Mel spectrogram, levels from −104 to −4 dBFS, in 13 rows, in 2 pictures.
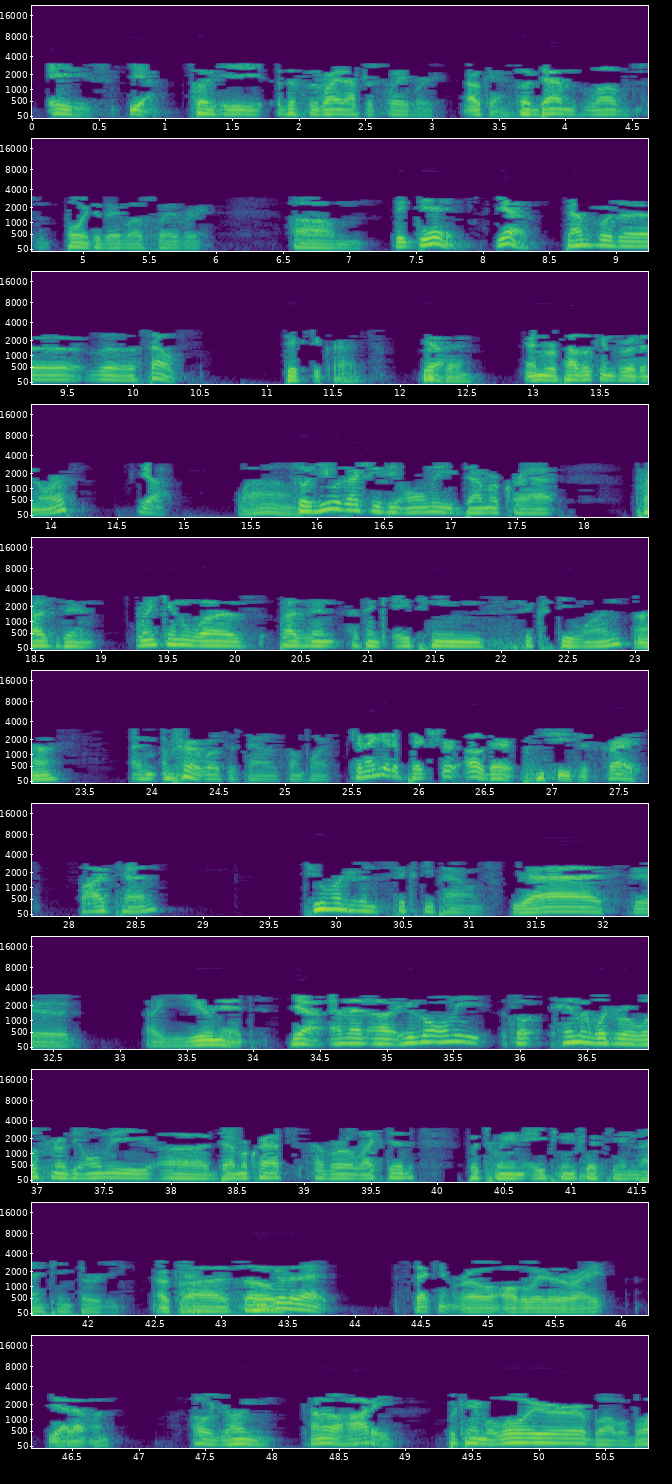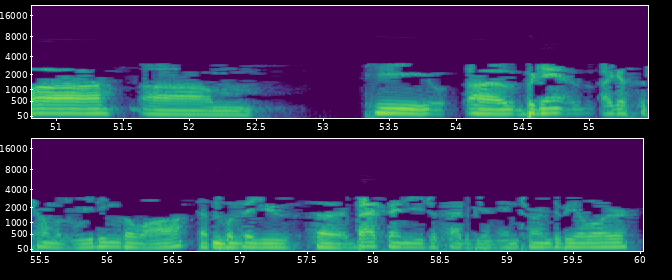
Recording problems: garbled, watery; badly; nothing above 3 kHz

